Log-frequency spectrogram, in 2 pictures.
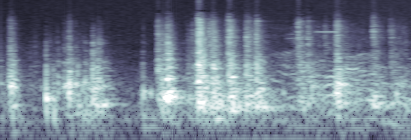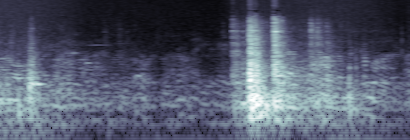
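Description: A heavy manhole access door leading down to a northbound road is hauled open in the dark with loud metallic clanks and a grinding scrape, then goes quiet before another short burst of rattling near the end.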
